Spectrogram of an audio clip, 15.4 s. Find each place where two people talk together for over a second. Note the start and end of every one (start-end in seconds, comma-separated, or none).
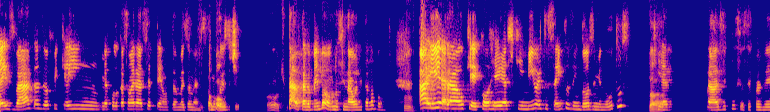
none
